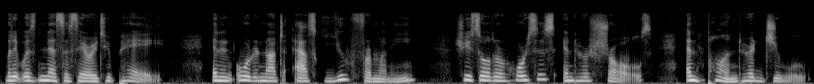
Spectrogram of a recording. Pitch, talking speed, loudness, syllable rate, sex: 165 Hz, 190 wpm, -21 LUFS, 5.1 syllables/s, female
